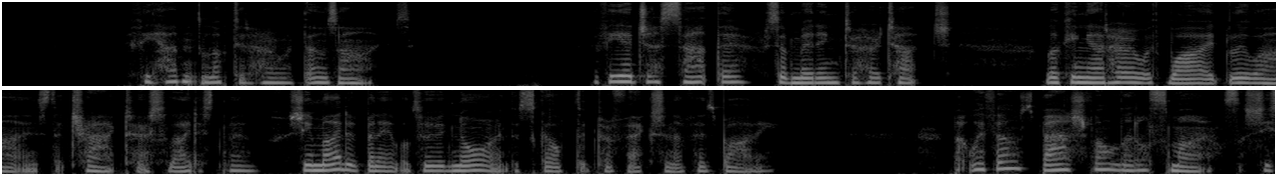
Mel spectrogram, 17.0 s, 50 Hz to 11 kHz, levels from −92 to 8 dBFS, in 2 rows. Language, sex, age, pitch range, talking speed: English, female, 40-59, 175-205 Hz, 175 wpm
